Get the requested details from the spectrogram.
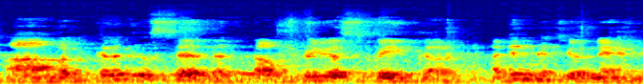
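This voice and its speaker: A middle-aged elected politician from Tanzania gives an unscripted speech at a community event, hesitant and full of fillers and restarts. He speaks at a medium pitch and a quick pace. The room is echoey, the mic is far off, and there's background noise.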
